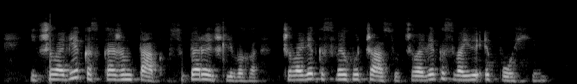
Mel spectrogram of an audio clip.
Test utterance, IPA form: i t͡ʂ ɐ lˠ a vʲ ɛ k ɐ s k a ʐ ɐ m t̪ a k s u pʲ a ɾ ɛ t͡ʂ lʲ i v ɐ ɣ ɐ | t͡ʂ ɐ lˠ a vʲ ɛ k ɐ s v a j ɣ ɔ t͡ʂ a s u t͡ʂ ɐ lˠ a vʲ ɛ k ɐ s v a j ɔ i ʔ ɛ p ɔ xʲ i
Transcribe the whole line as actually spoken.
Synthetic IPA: i t͡ʂ ɐ lˠ a vʲ ɛ k ɐ s k a ʐ ɐ m t̪ a k s u pʲ a ɾ ɛ t͡ʂ lʲ i v ɐ ɣ ɐ | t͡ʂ ɐ lˠ a vʲ ɛ k ɐ s v a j ɣ ɔ t͡ʂ a s u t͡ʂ ɐ lˠ a vʲ ɛ k ɐ s v a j ɔ j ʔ ɛ p ɔ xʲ i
